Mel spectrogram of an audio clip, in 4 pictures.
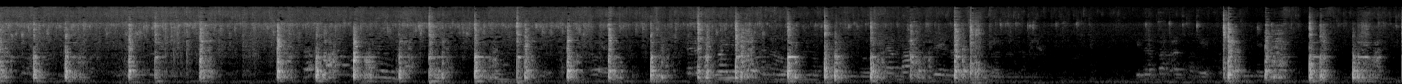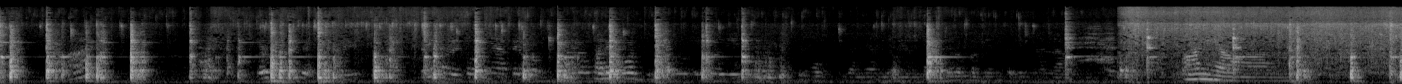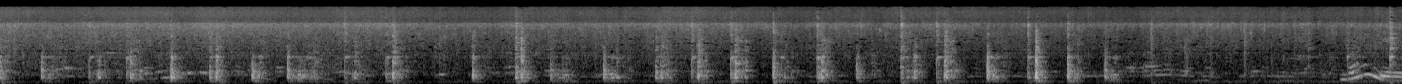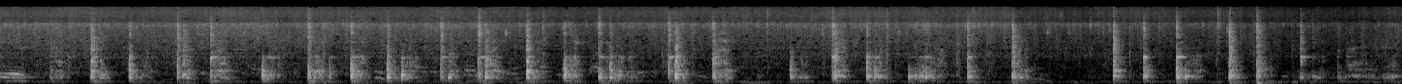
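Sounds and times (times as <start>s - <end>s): food sizzling in hot oil: 0.0s - 56.0s
metal spatula scraping a wok: 12.2s - 22.0s, 24.7s - 56.0s.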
